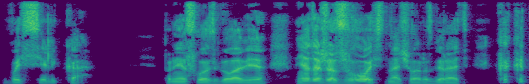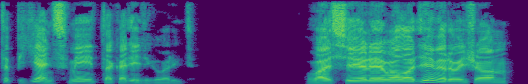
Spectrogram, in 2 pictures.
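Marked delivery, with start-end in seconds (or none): 8.3-10.3 firm, insistent, raised voice. The narrator answering Grishka's sneer about Vasilka, speaking firmly. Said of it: "твердо произнес я".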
